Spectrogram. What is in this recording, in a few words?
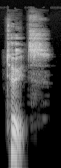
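"toots", Australian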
